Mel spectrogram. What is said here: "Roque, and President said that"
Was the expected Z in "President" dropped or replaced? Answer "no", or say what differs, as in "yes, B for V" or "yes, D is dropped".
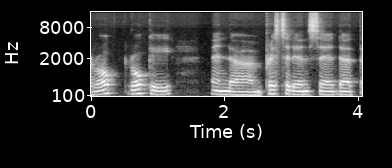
yes, S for Z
